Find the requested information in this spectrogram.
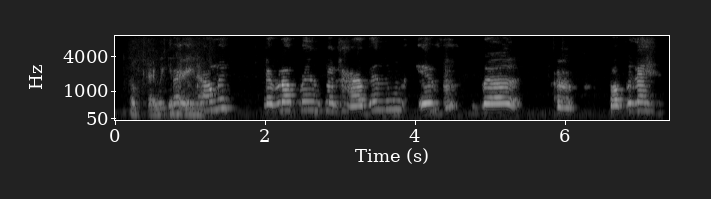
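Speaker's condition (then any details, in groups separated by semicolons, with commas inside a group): Cerebral palsy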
